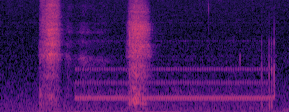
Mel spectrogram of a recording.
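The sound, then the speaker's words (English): A steady electronic telephone ringing tone hums on the line for about two seconds, preceded by two sharp breathy gasps. No one speaks. “It's ringing. Take it.”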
